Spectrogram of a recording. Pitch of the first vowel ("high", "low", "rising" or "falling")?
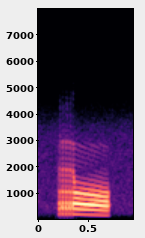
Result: low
